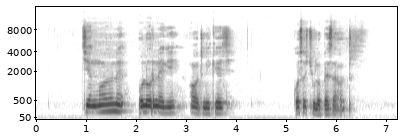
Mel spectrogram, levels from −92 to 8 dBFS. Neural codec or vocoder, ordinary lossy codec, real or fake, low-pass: none; AAC, 96 kbps; real; 14.4 kHz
